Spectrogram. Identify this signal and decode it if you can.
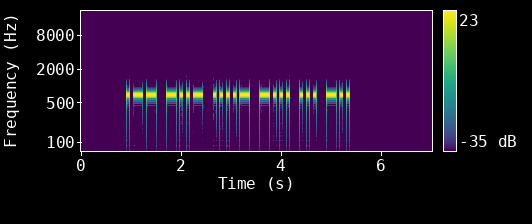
Morse code, heard as a keyed tone, about 18 wpm, 700 Hz. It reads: WX4BSD
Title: Speed Racing - USA 2x3 Call Signs 15wpm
